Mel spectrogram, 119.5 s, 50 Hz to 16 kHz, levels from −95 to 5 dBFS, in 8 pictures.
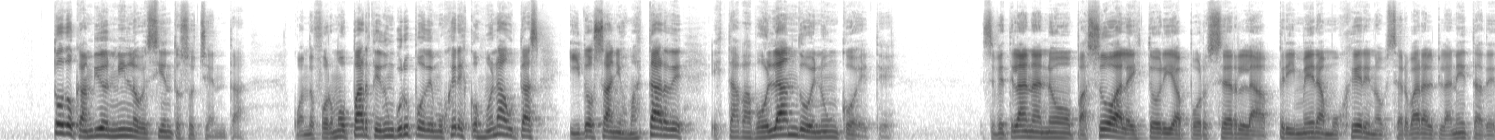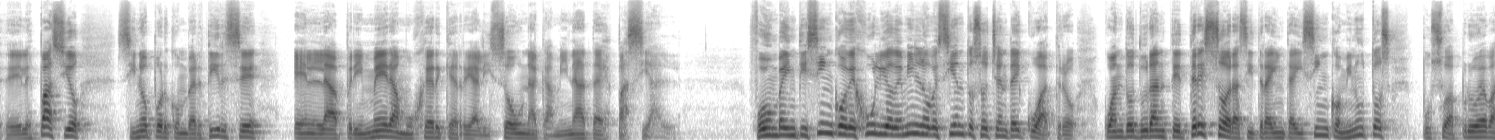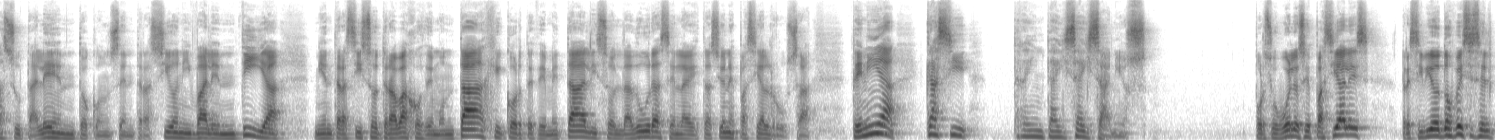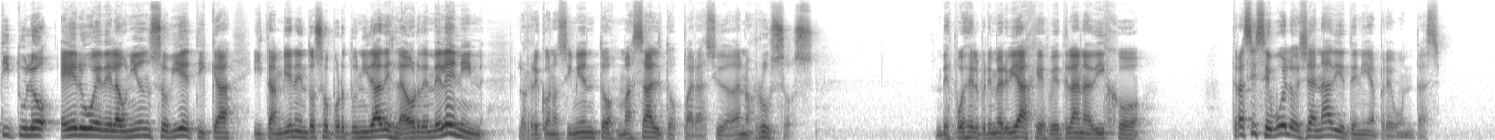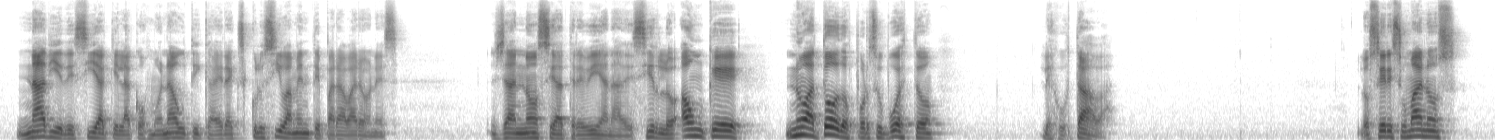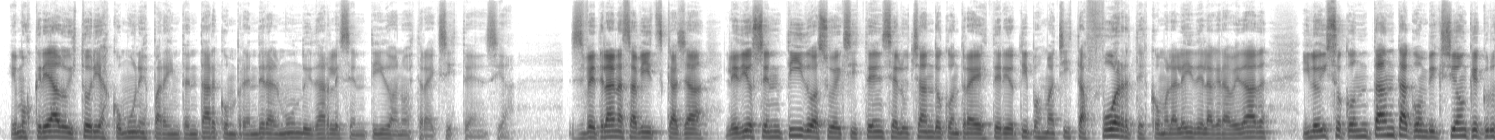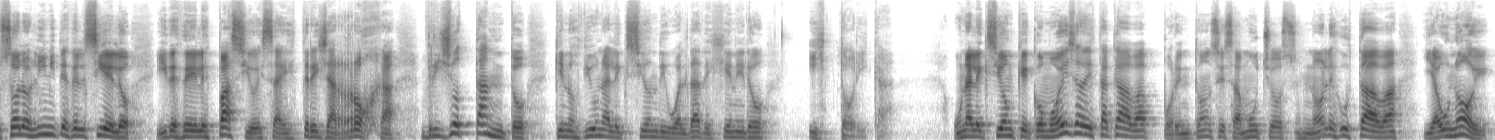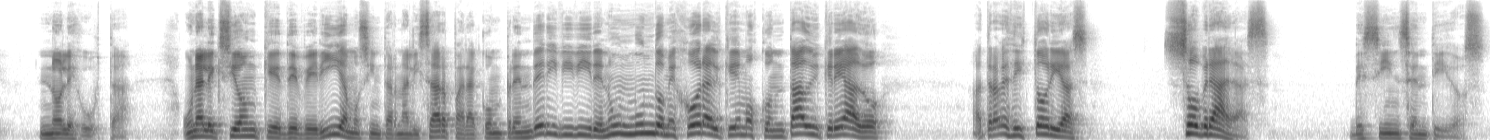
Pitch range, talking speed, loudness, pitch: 115-160 Hz, 140 wpm, -27 LUFS, 135 Hz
